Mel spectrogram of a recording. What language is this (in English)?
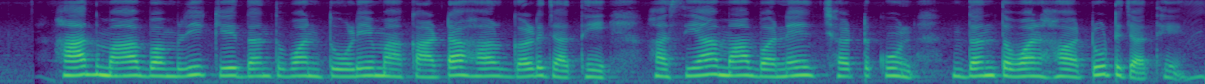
Chhattisgarhi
